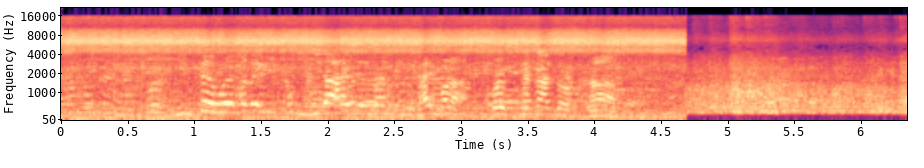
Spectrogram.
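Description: A loud, steady high-pitched hiss with people talking under it, cutting off suddenly about four and a half seconds in; after that only quieter voices.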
